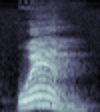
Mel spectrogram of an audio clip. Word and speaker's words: when: রা সাউন্ড থাকে অথবা আর থাকে, তখন সেটা উচ্চারণ হয় না। সেজন্য এটাকে আমরা বলবো ওয়ার, ওয়ার, ওয়ার। এটাকে বলবো, এটা আমরা বলি হোয়েন, এটাকে বলবো ওয়েন, হোয়েন, ওয়েন।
